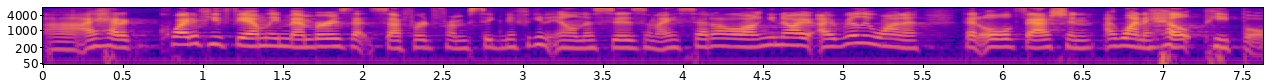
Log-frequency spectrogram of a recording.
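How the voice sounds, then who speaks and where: Loud and bright with a sharp tone, a woman speaks at a fairly high pitch and fairly quick pace with ordinary pitch variation. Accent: American. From New Jersey, then Northwest Indiana. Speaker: family physician. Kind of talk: public speech. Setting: stage with audience, microphone.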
